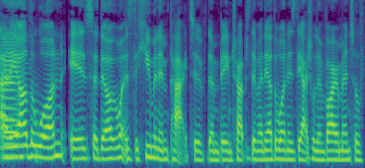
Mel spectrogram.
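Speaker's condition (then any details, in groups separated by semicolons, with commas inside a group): No condition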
